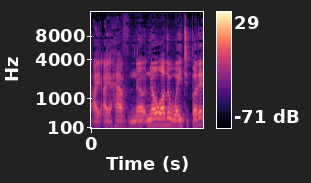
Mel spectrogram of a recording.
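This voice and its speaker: Speaking at a fairly slow pace, a man uses a medium pitch and a dark, mellow tone. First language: not English. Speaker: music podcast co-host. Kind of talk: casual chat. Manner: halting, frequent repetitions.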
